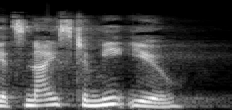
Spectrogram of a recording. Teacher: Notice the rise and fall of the tone. The voice goes up slightly at nice and falls gently at you.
